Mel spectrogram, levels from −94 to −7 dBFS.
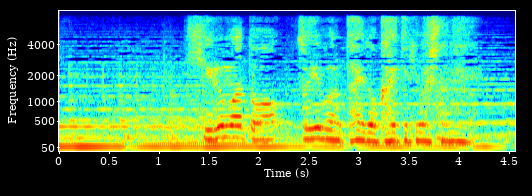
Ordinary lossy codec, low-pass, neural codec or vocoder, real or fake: MP3, 48 kbps; 7.2 kHz; none; real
